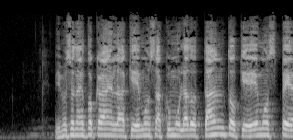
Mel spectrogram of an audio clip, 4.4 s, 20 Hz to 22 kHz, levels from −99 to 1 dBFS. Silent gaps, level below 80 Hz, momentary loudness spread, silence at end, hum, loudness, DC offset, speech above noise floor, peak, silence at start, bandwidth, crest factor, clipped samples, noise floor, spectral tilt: none; -58 dBFS; 3 LU; 0 s; none; -21 LUFS; under 0.1%; 40 dB; -4 dBFS; 0.8 s; 14 kHz; 18 dB; under 0.1%; -61 dBFS; -4 dB/octave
